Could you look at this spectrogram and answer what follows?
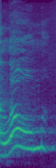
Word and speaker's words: loam: call it loam yeah loam is a funny funny word it rhymes with home but loam is all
